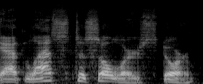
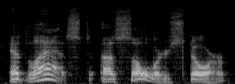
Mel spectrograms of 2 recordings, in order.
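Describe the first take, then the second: First: It is said quickly, run together as one name. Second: It is said slowly, each word kept apart.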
